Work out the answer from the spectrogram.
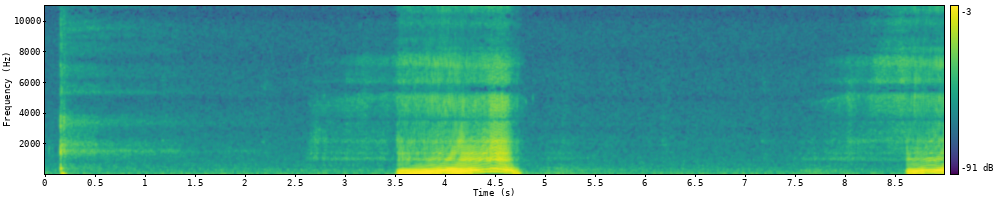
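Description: Loud, buzzing snore lasting about a second on the in-breath, with quiet breathing between and the next snore starting at the end; ordinary snoring.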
